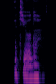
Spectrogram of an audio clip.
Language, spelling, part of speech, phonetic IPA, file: Polish, etiuda, noun, [ɛˈtʲjuda], LL-Q809 (pol)-etiuda.wav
